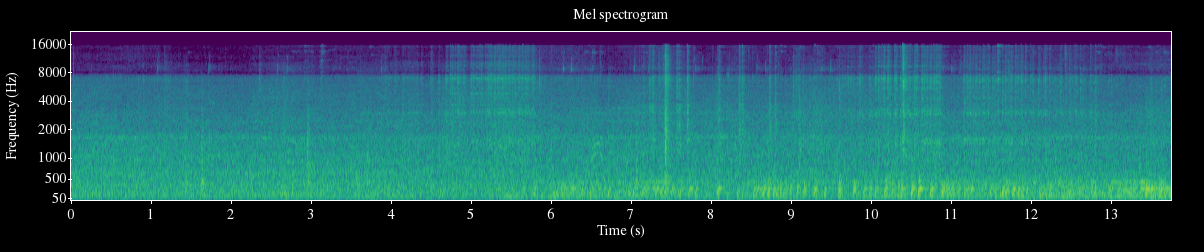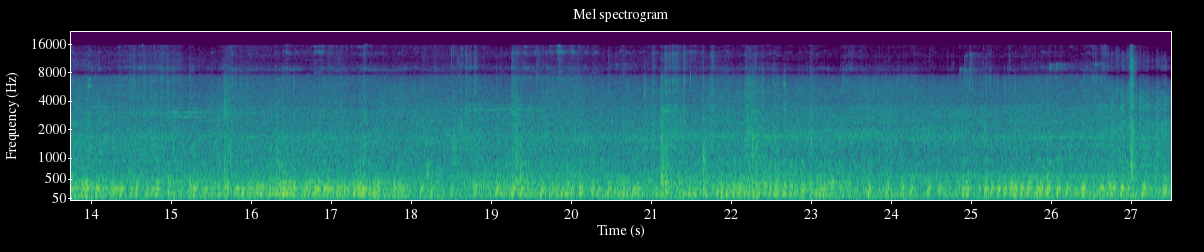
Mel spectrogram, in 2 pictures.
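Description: Indian express train pulling out of a station, heard from aboard a coach: wheels clicking over rail joints and points with a steady running rumble. The sound grows louder from about five seconds in as the train gathers speed.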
